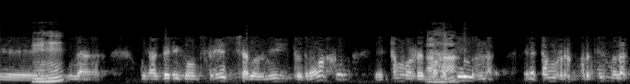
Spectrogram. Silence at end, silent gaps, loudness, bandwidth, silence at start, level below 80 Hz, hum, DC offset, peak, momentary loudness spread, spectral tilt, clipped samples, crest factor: 0 s; none; -17 LUFS; 7.2 kHz; 0 s; -64 dBFS; none; under 0.1%; 0 dBFS; 12 LU; -8.5 dB/octave; under 0.1%; 16 dB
